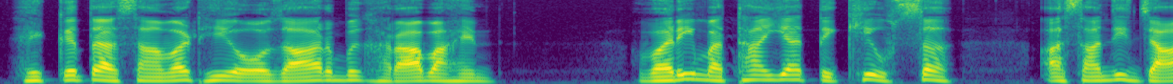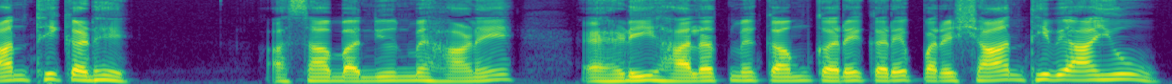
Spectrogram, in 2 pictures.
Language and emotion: Sindhi, angry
